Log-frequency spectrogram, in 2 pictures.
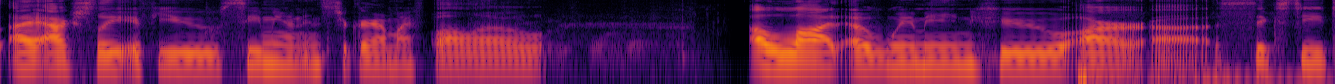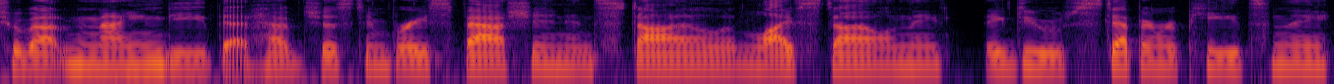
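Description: A woman's voice: lowish voice, clear, resonant tone, dry recording. A middle-aged woman chatting informally and digressively as she teaches painting in an indoor studio. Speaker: host teaching a live painting class. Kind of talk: casual chat and painting demonstration.

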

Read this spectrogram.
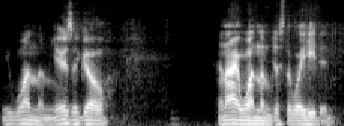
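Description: Tense, cornered young athlete, sharp voice. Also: male voice, low-pitched, fairly even intonation, highs cut off. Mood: desperate. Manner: tense, halting, stammering. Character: desperate, cornered young fencing champion, hot-tempered. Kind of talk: 1950s radio drama acting.

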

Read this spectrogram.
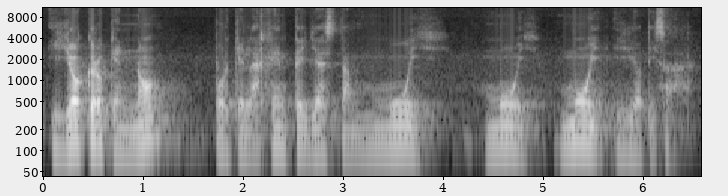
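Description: Man, 40s, low-pitched host, earnest chat over a lapel mic, home office. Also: darkish tone. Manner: reads comments aloud then muses on them, earnest. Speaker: host reading viewer comments. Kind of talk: casual livestream chat. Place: home office with shelves, indoors.

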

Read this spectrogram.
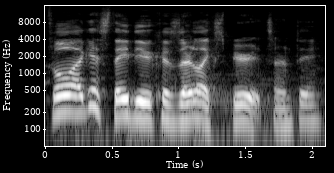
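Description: A man's voice: fairly high pitch, expressive, quick pace. A man giving informal, slangy commentary on video game cutscenes, often asking questions. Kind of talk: casual chat commentary over game cutscenes. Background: video game music.

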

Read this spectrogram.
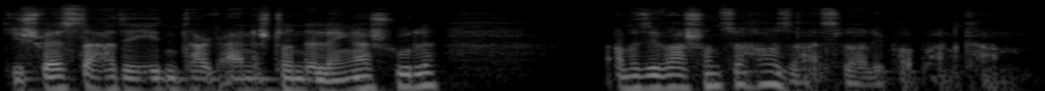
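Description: A man with a husky voice narrating a children's radio play. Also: on the low side, a little fast, slight background noise, lightly acted. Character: storyteller of a children's tale.

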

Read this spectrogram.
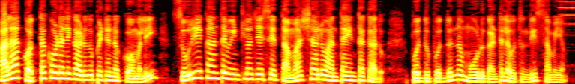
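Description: A man's voice: fairly high pitch, big pitch swings, brisk, a little mellow. A man reading scripted narration for a family moral story.

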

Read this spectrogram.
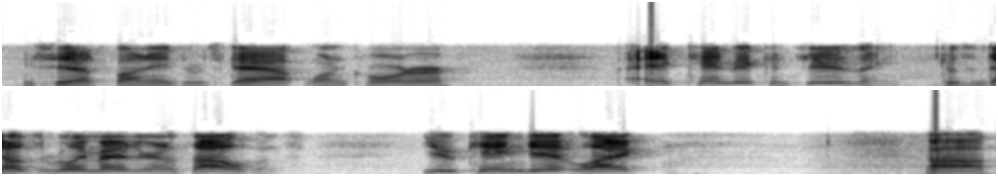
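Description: A middle-aged man giving a casual hands-on explanation in a rambling, plain-spoken way, correcting himself as he goes. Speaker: hobbyist demonstrating a homemade radio antenna build. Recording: low-fi muffled sound with clear background noise.

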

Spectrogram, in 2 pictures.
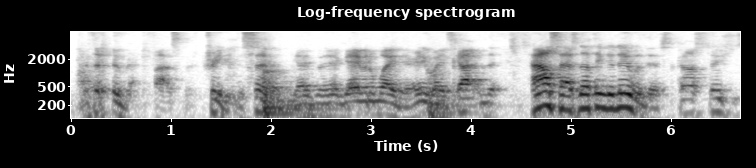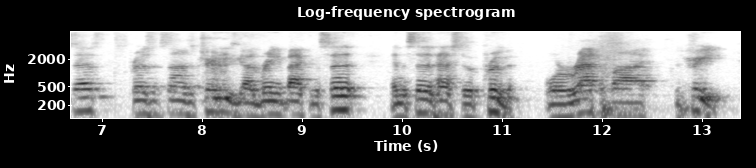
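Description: A man's voice: medium pitch, quick pace. Older guy w oklahoma accent teaching a history class, far from the mic, echoey room, some noise. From Oklahoma, United States. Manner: emphatic, repeats key phrases, quizzes listeners. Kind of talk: classroom lecture. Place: medium-sized classroom, indoors. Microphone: far camera at back of room.

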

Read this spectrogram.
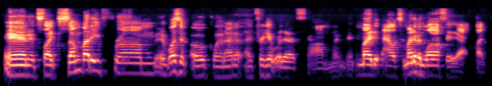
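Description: A middle-aged man talking casually as a guest on a video-call interview, with many fillers and frequent throat-clearing. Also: mid-range voice, fairly even intonation, a little fast, darkish tone, poor audio. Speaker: union political director, guest. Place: home room, indoors.

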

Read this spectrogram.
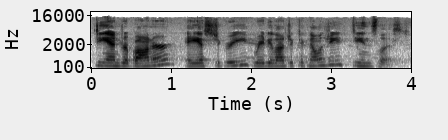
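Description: A woman reading out a formal roll of graduates at a commencement, in a deliberate, repetitive announcing cadence. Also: mid-range voice, bright, forceful tone, a little hiss or hum. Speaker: commencement name reader. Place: outdoor college commencement ceremony.

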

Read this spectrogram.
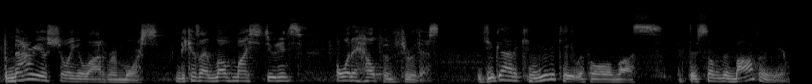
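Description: An American man in his thirties, a high school principal, speaking in a stern, authoritative way. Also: animated, fast. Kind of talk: reality show narration and firm talk with a student. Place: school offices and locker room. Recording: noisy reality TV location sound.

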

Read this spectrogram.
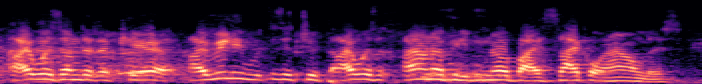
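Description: A man's voice: high voice, fast, crowd noise. A man in his thirties with a Puerto Rican accent, a talk show guest rambling and giggling through comic stories in hip slang on a studio set. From Puerto Rico. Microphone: stand mic. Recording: old TV broadcast audio, hiss.

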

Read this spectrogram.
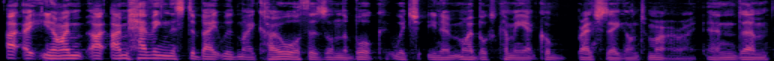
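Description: A man's voice: on the low side, brisk, few pauses. Chatty middle-aged male podcast host. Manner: rambling, many fillers and restarts. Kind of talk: casual interview chat. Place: home studio with neon sign. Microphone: headset and desk mic on video call.

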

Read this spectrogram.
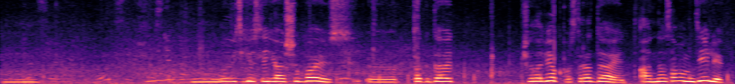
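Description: A woman's voice: high-pitched, unhurried, pauses often, background noise. A woman playing an anxious, protective and hesitant young character in a screen drama.

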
